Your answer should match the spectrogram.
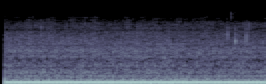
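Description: Steady low machinery hum from the asbestos removal work, an even engine-like drone with no change in pitch.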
